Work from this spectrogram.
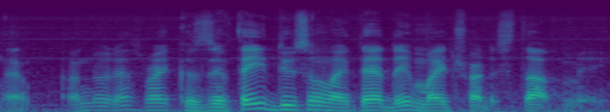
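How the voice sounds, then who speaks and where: Animated teasing man hosting a panel. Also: medium pitch, racing, slight background noise. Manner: teasing, animated, laughs often. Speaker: panel show host. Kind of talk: joking studio panel chat. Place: TV studio.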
